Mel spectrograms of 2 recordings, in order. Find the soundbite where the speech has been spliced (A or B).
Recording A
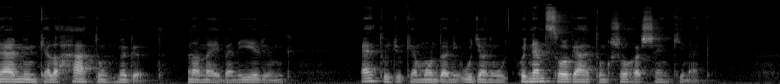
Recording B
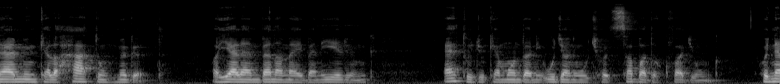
A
